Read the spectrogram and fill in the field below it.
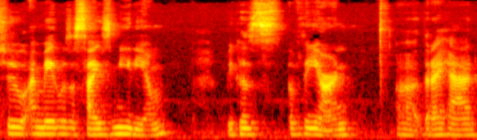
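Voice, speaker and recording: The room echo is clearly audible. A woman talks at a very deep, low pitch. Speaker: crafting podcaster. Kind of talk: casual show-and-tell vlog. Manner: fast.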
